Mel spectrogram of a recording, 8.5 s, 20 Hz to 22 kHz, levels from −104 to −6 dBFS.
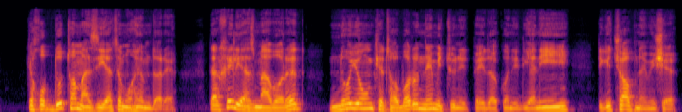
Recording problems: none

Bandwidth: 15 kHz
